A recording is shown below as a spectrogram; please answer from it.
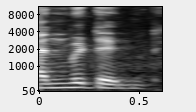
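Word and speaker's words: annuitant: The person who receives एन्विटी is called, ये याद रखना, इसको बोलते हैं एन्विटेंट। क्या बोलते हैं इसको, एन्विटेंट।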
